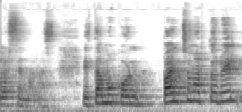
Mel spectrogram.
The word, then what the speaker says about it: Martorell: Está pasando por Martorell, en realidad. ¿Martorell? Claro, ¿Ah, sí? así se pronuncia.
